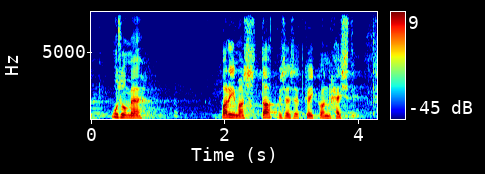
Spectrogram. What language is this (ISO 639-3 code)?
est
